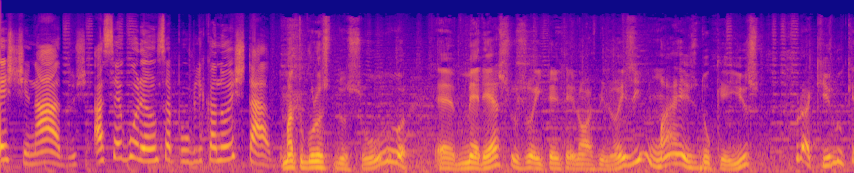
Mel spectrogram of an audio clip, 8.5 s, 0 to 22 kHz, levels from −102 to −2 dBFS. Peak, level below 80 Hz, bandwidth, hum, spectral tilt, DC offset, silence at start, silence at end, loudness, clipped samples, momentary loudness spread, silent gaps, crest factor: -6 dBFS; -48 dBFS; 16 kHz; none; -5 dB/octave; under 0.1%; 0 s; 0 s; -24 LUFS; under 0.1%; 7 LU; none; 16 dB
